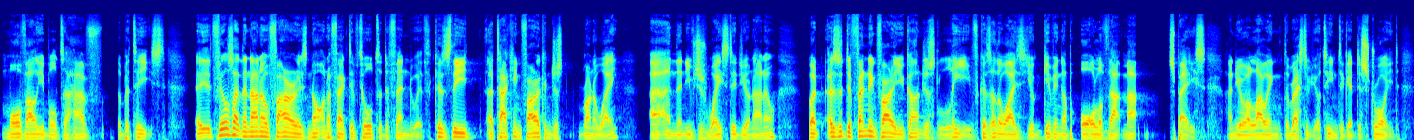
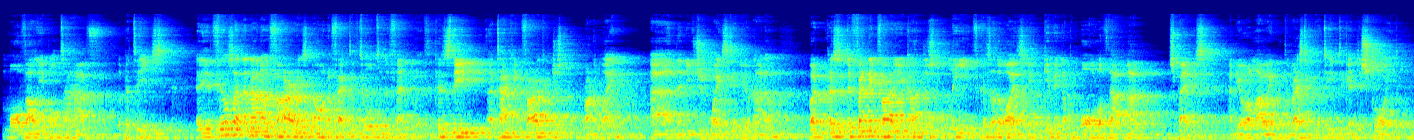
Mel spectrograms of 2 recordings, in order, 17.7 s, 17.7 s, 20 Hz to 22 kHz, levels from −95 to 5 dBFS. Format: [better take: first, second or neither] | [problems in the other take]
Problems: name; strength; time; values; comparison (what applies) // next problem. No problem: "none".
first | off-mic speech; far // room echo; noticeable; dies away in 1.7 s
